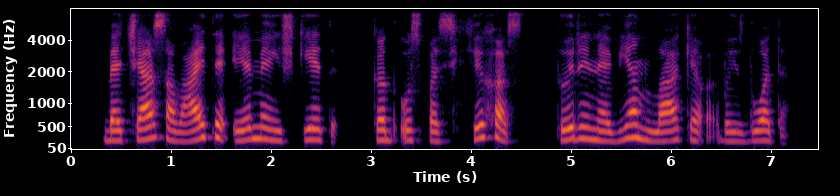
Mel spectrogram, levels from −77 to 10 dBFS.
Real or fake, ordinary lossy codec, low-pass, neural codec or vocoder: real; Opus, 32 kbps; 7.2 kHz; none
